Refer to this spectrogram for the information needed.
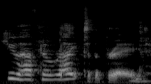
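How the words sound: It is said in a snarky, mocking tone. The speaker is mocking the other person. The speaker calls it wrong. "in a sort of snarky voice"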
